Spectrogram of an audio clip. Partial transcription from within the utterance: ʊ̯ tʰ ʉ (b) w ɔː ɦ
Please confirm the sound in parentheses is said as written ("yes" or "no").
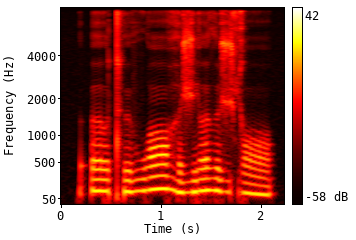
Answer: no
